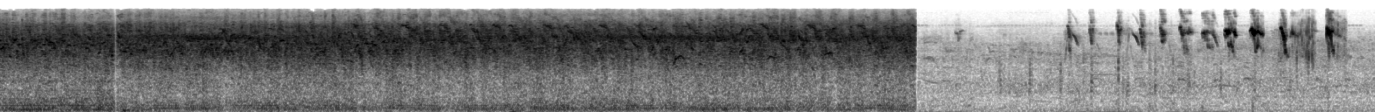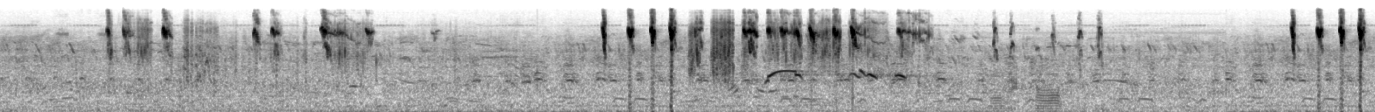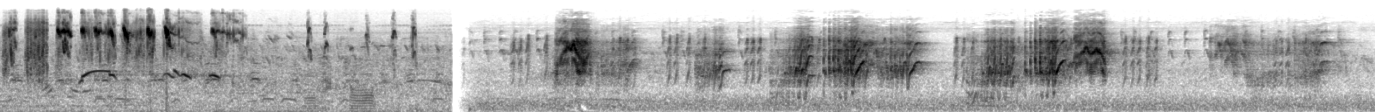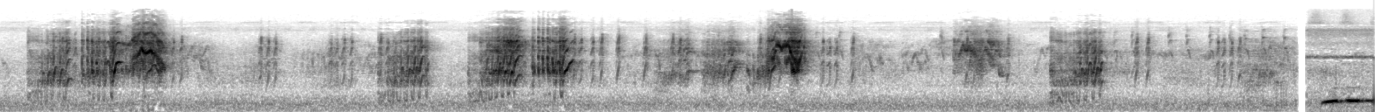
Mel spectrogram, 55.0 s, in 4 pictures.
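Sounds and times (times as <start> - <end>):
bird ticking and sizzling song: 0.0 - 18.9, 19.6 - 25.4, 26.3 - 32.0
harsh chattering bird calls: 0.0 - 32.0.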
